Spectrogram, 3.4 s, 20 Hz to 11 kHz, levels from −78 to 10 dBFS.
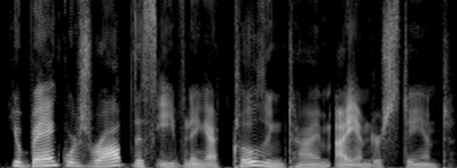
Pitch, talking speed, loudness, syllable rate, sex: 175 Hz, 190 wpm, -19 LUFS, 5.2 syllables/s, female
